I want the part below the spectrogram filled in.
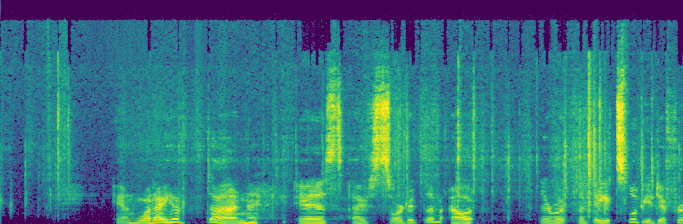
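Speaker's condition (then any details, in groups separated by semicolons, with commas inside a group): No condition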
